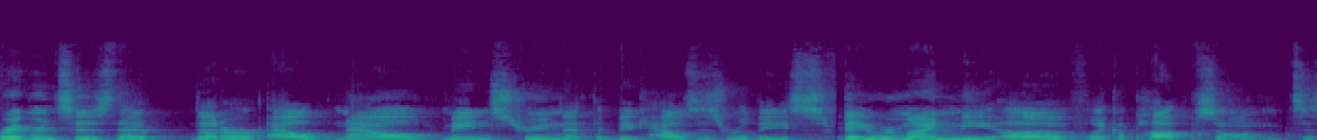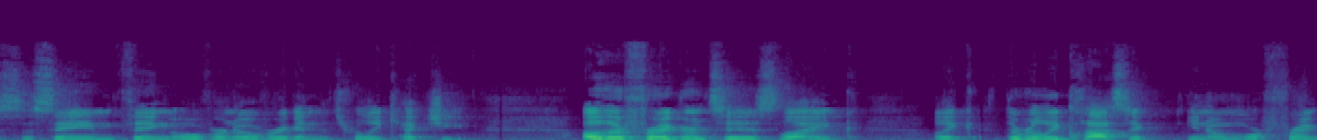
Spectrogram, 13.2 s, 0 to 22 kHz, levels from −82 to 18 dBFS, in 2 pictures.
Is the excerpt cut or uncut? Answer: cut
